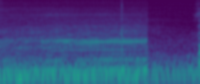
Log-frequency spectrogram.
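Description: A spray of aerosol lubricant from a can onto the sliding-door latch mechanism, a steady hiss with a faint tone in it that stops about a second and a half in.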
